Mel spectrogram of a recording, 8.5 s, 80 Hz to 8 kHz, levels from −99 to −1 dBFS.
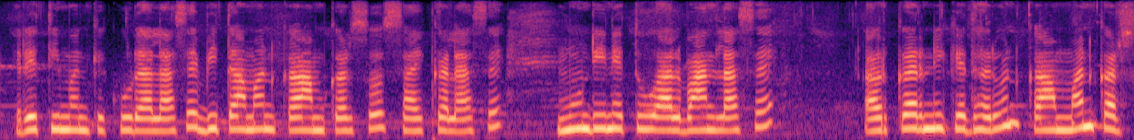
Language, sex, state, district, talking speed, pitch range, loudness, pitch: Halbi, female, Chhattisgarh, Bastar, 170 wpm, 225-255 Hz, -16 LUFS, 235 Hz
